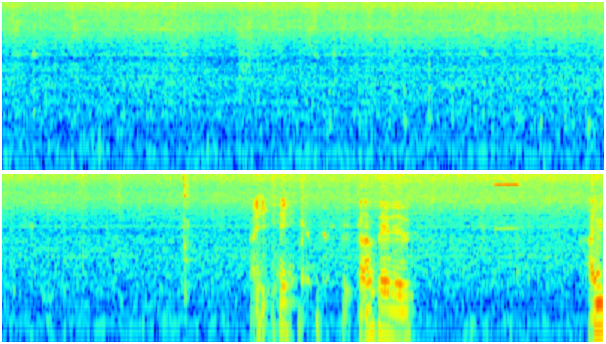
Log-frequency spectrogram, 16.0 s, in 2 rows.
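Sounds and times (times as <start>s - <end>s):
food sizzling in a pan: 0.0s - 16.0s
chopsticks ticking while stirring: 0.3s - 10.7s.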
